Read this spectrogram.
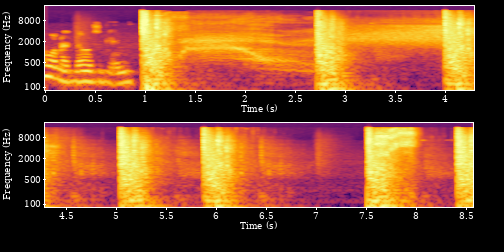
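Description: A shotgun fires several loud, booming shots.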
